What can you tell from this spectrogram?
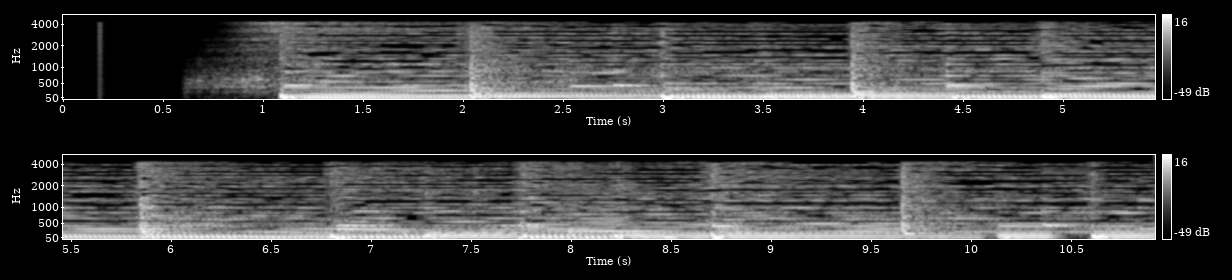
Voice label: Aniversário Avô Evangélica Feminino; Aniversários; Aniv Familiar

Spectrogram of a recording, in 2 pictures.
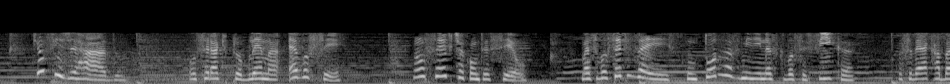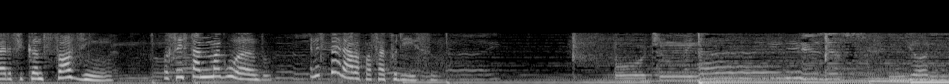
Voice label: Porque vc ñ olha pra mim, fem; Telemensagens; Telemensagens 2017

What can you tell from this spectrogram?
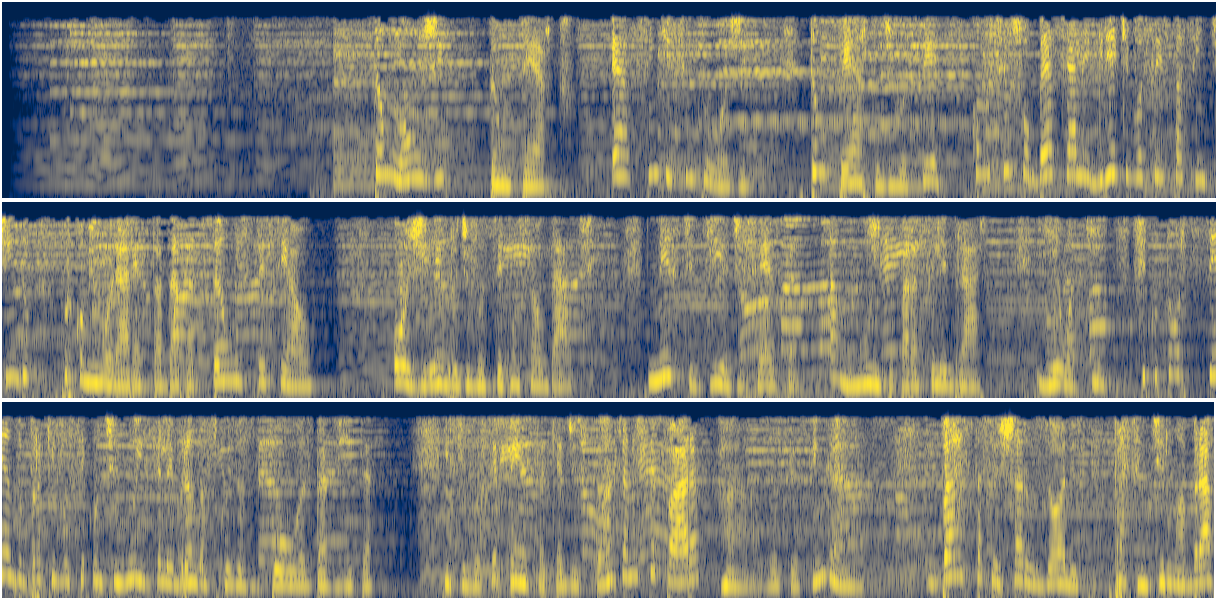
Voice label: Amigo (a) Distante Feminino; Aniversários; Aniversários diversos

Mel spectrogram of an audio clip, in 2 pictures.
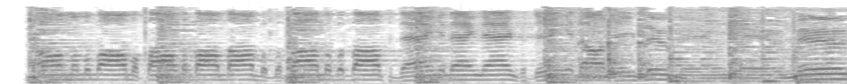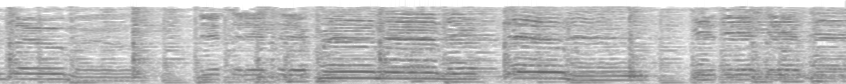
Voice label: CRIANÇA F; Aniversários; Aniversários diversos; fem

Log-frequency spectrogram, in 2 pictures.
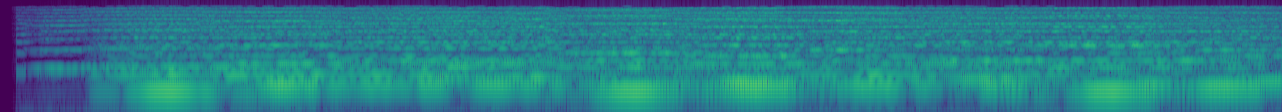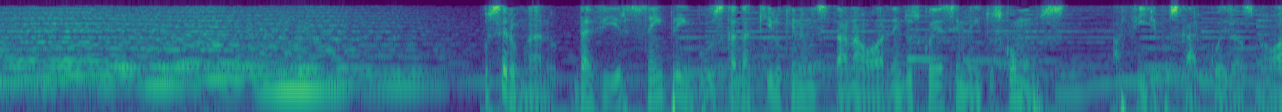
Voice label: NEUTRO, masc

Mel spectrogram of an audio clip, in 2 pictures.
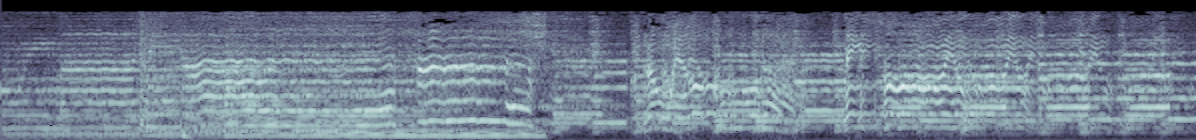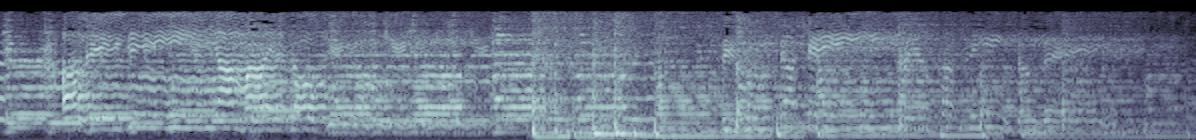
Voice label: NATAL P PAI, masc; Telemensagens; Natal e Ano novo

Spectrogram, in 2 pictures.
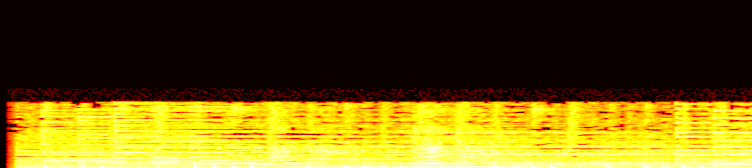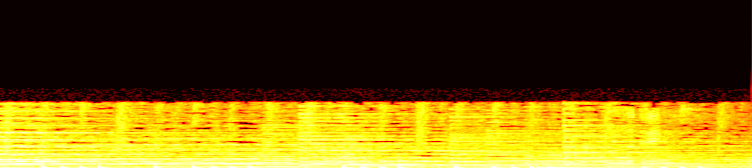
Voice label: IRMÃ M, Telemensagens; Dia das Mães; Masc; Telemensagens 2017

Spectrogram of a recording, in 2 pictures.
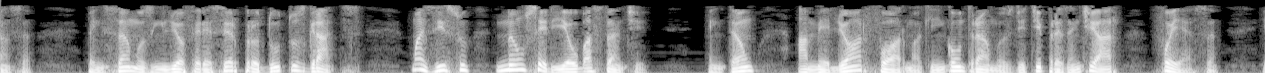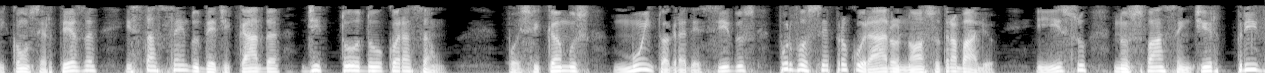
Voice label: Aniversário Cliente Masculino; Aniversarios; Telemensagens 2017

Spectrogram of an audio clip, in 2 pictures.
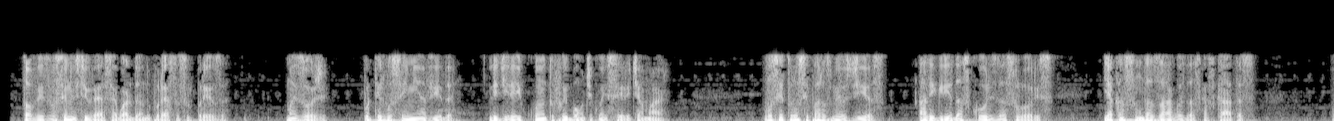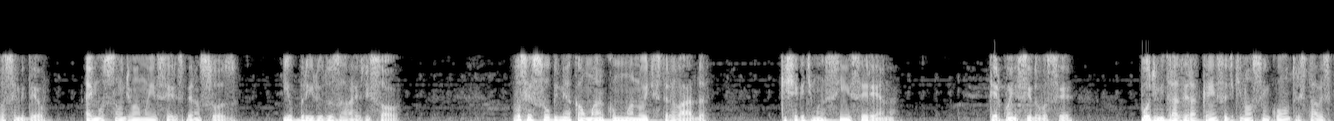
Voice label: Romantica Masculino, Só Voz; Telemensagens; Telemensagens 2017

